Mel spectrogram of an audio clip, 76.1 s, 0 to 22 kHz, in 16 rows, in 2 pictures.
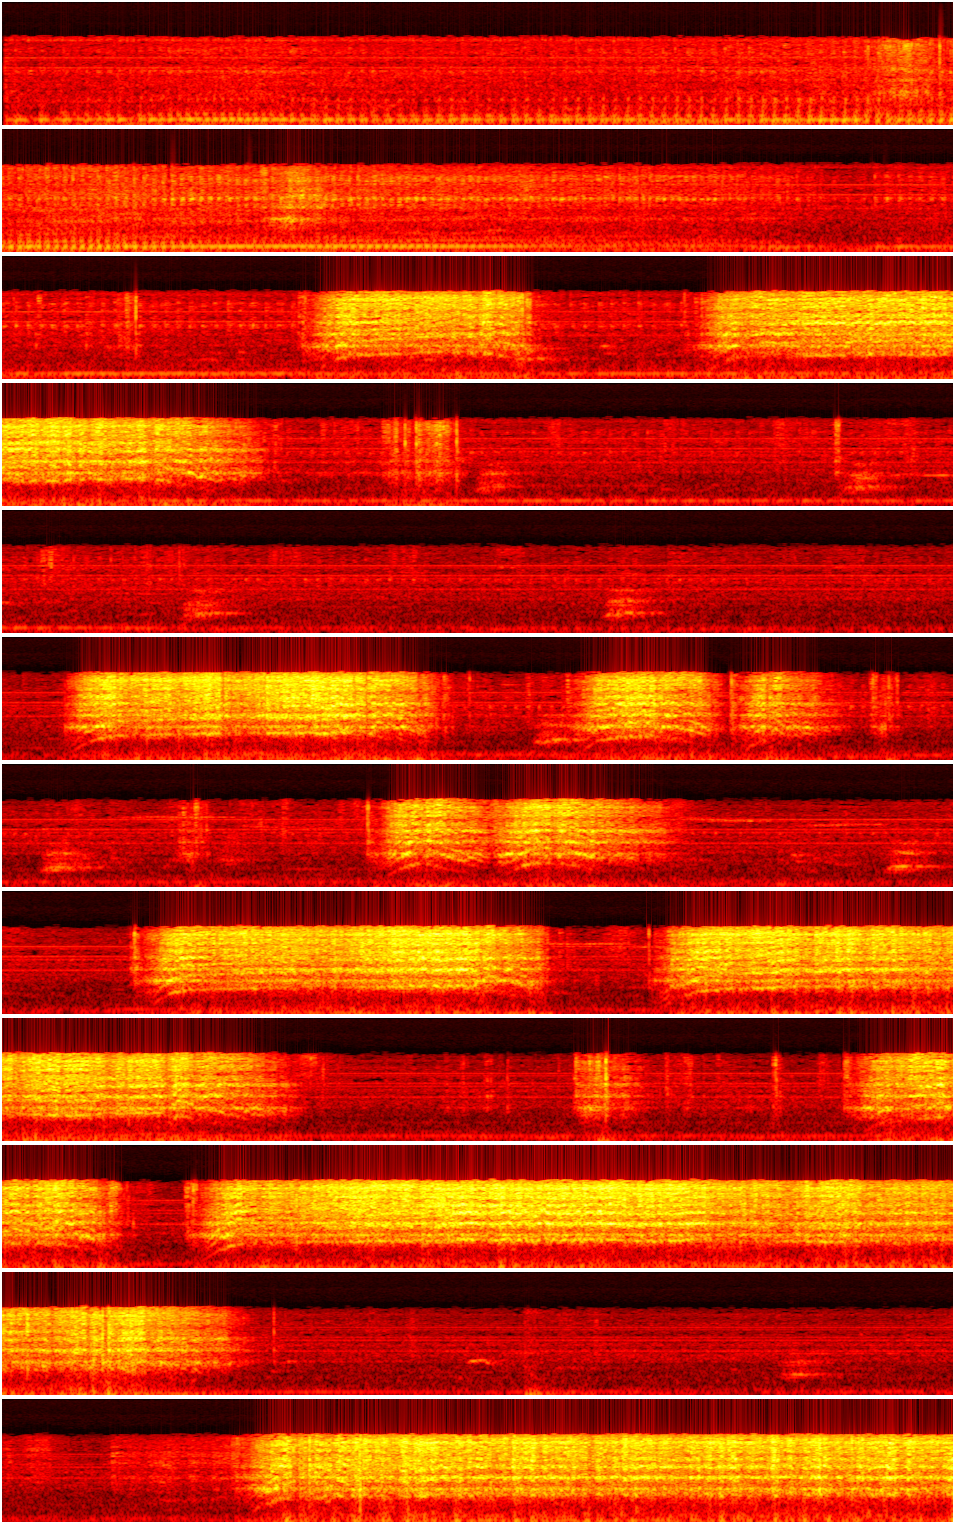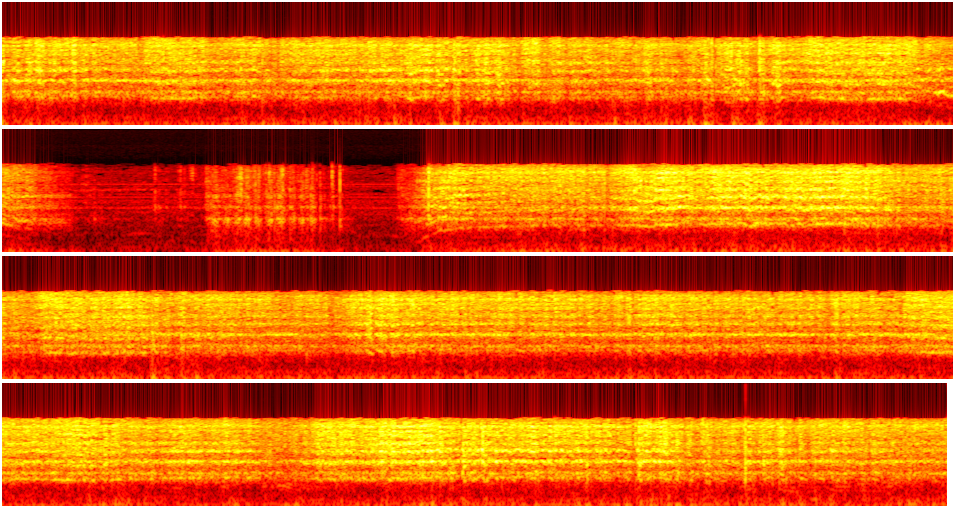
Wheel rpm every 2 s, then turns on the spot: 0, 0, 0, 0, 0, 70, 100, 110, 0, 0, 0, 10, 130, 40, 0, 40, 20, 150, 130, 120, 10, 90, 190, 210, 50, 0, 50, 220, 230, 220, 170, 40, 190, 210, 230, 230, 220, 230.
14-16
